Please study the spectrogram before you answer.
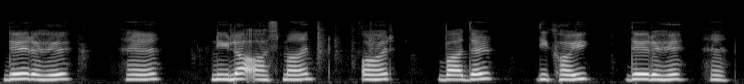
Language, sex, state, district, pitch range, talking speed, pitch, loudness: Hindi, female, Himachal Pradesh, Shimla, 220-245 Hz, 90 wpm, 230 Hz, -14 LUFS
